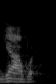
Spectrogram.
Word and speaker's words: Yahweh: is that the right pronunciation? He says, yes. He says, that's how you're to pronounce the name, Yahweh. We didn't say Yahweh, he says, that's how you'd pronounce it.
